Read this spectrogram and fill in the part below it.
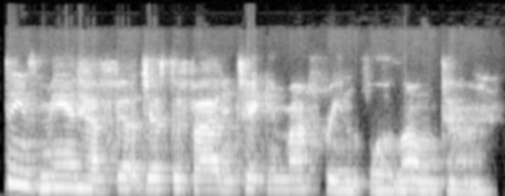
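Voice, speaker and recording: A woman's voice: mid-range voice, normal speed, close to an everyday voice. A woman playing a flirtatious, needy, melodramatic mother in a screenplay table read. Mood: soothing, weary. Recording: dull lo-fi sound.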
